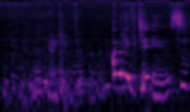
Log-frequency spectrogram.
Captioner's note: audience laughs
